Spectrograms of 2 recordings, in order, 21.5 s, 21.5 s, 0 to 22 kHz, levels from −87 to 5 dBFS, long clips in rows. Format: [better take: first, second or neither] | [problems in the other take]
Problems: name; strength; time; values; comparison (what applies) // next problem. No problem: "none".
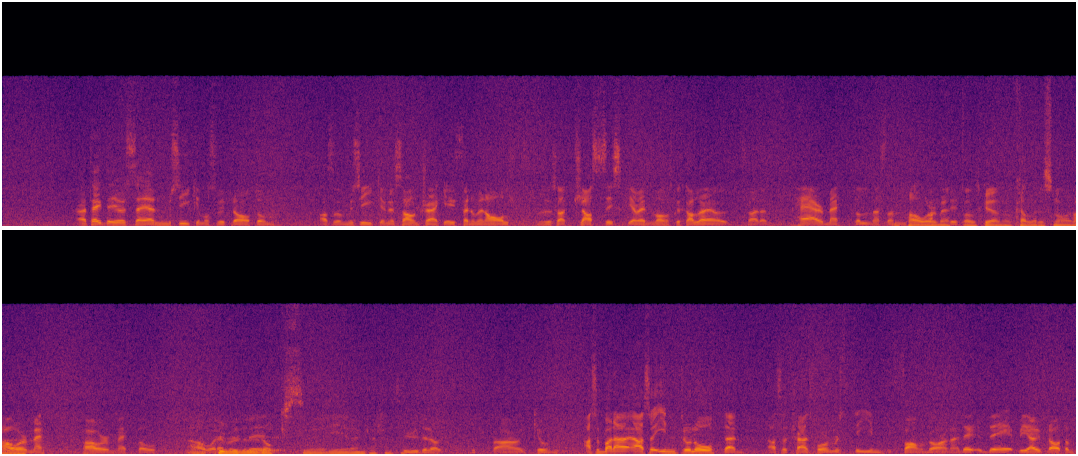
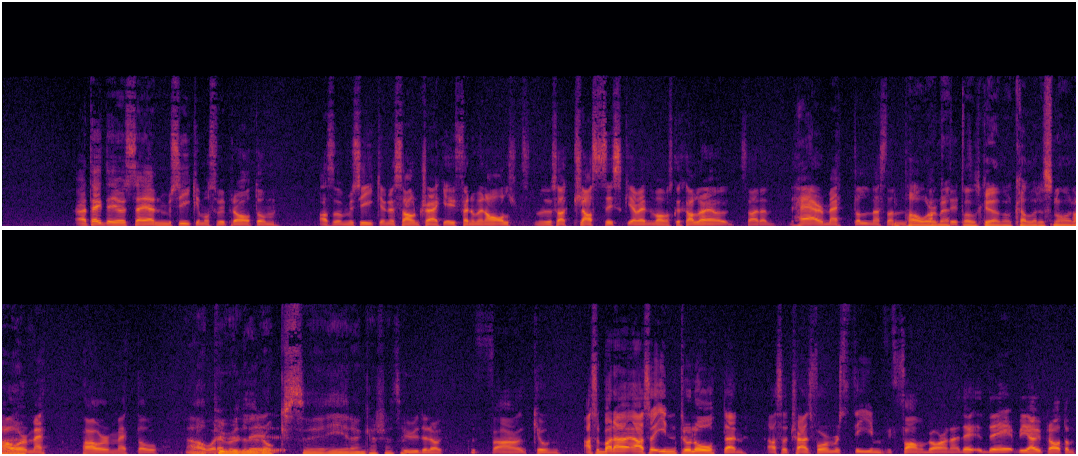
second | hiss; loud; throughout; 9 dB below the speech; faint in the second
